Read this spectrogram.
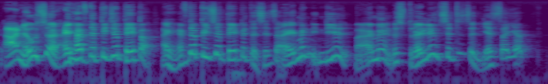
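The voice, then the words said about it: Imitated Indian English accent. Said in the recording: “You're from India, mate ... His accent, of course, wasn't like that.”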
